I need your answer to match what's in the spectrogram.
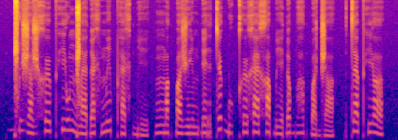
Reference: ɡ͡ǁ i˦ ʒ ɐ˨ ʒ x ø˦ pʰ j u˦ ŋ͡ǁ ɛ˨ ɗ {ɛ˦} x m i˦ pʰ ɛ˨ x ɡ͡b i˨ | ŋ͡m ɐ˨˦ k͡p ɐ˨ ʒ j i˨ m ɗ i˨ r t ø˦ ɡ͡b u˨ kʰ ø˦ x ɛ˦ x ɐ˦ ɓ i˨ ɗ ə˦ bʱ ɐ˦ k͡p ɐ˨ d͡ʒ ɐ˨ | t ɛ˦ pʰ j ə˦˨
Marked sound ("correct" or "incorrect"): incorrect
